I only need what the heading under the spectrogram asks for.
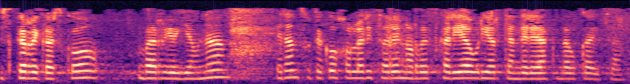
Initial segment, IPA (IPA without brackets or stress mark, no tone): e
